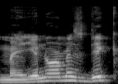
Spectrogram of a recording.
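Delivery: put-on Swedish accent. Explaining a reversed name by saying the phrase in a Swedish accent. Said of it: "it's My Enormous Dick in a Swedish accent".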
